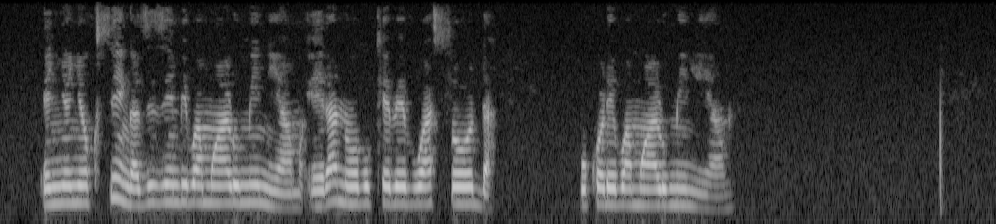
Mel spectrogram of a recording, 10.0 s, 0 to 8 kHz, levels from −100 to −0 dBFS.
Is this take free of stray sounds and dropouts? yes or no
yes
